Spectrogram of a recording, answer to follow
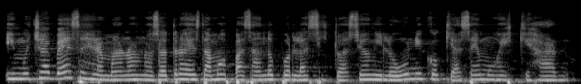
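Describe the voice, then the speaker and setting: A woman's voice: medium pitch, fairly even intonation, normal speed, a little mellow, slight background noise. A young woman from a church giving an earnest testimony to her congregation, repeating herself as she tells it, her throat still sore. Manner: earnest, repetitive storytelling. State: sore throat, slight cough.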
